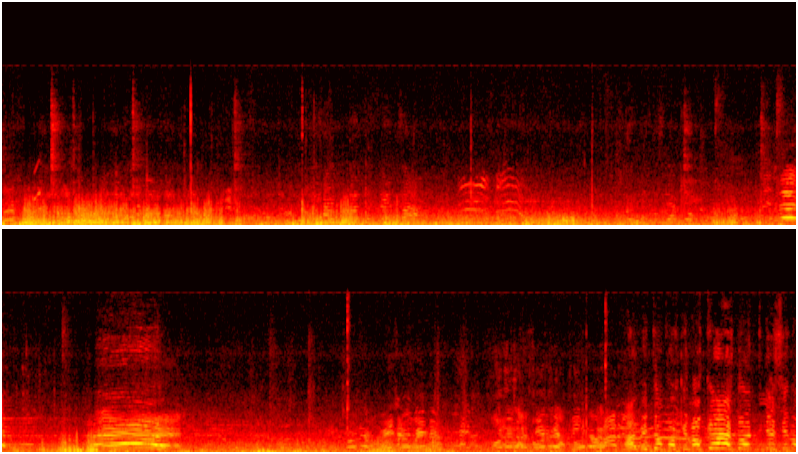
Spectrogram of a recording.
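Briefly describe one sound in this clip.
Young male players shout to each other across an open field.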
